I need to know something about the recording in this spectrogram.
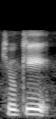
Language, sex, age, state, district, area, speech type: Urdu, female, 30-45, Delhi, South Delhi, rural, spontaneous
